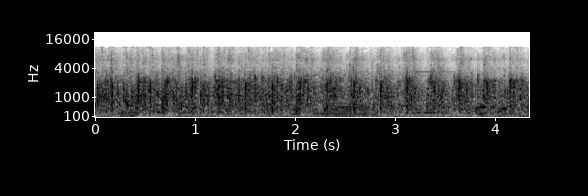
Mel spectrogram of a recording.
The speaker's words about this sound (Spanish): También les quiero pedir un aplauso para cada una de las dependencias que sin ellas no podríamos llevar a cabo esta feria. Gracias a todos por su presencia y ese aplauso también que sea para ustedes.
